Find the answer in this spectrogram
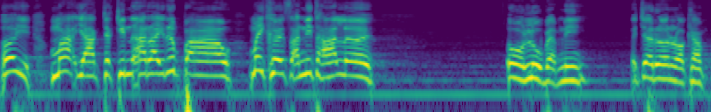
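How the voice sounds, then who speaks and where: Male religious lecturer with a very high voice and a playful, theatrical delivery, recorded in a mosque hall with a long echo. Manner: lively, joking, acts out mothers and babies. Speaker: Islamic lecturer. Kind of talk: colloquial Quran commentary lecture.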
